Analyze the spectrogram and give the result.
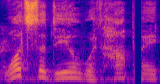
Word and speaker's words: rapé: When I began going to ayahuasca ceremonies, I noticed that in addition to the uh, ayahuasca, the shaman was offering rapé. Uh, for those of you uh, wanting to do your own research on this, it's spelt like rape with a little accent over E.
